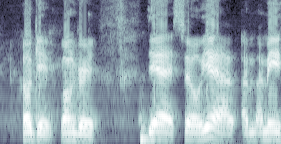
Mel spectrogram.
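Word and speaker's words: Whangārei: Whangarei, it took me a long time to pronounce this, the Whangarei, but now I can say Whangarei. Or am I saying it right? Okay, Whangarei.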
